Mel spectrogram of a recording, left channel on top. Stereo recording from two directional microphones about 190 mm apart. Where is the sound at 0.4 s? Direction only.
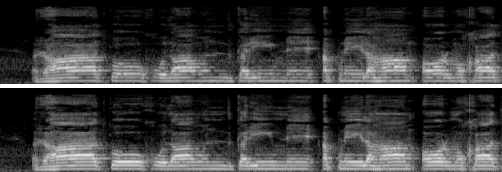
50° right (ahead or behind).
